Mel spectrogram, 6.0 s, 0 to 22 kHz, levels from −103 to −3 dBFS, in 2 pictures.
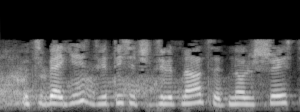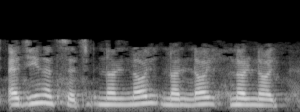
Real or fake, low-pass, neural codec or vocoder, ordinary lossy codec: fake; 7.2 kHz; codec, 16 kHz, 2 kbps, FunCodec, trained on LibriTTS, 25 frames a second; MP3, 24 kbps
